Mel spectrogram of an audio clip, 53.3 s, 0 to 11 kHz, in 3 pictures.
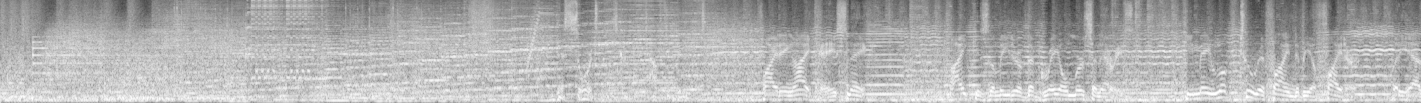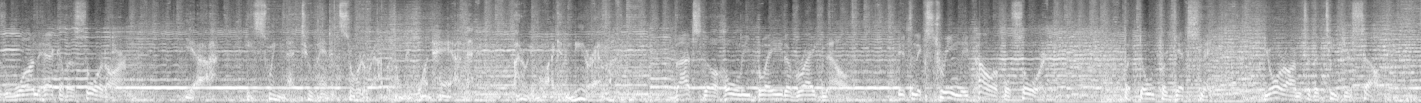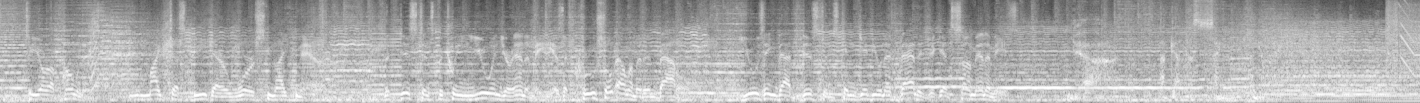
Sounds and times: Music: 0.0s - 53.2s
Speech: 6.4s - 8.9s, 9.5s - 10.9s, 11.9s - 14.2s, 14.8s - 25.5s, 26.2s - 31.0s, 31.8s - 35.2s, 35.8s - 39.6s, 40.3s - 44.2s, 44.8s - 51.3s.

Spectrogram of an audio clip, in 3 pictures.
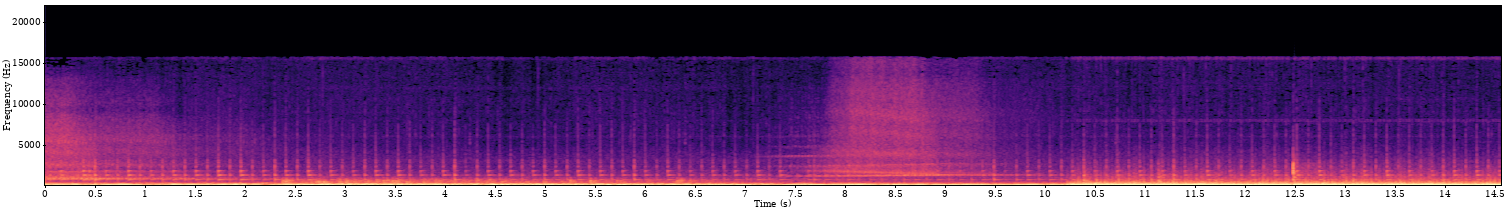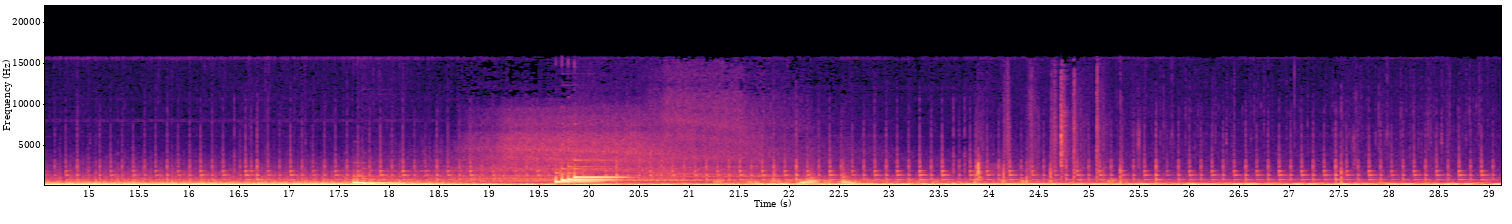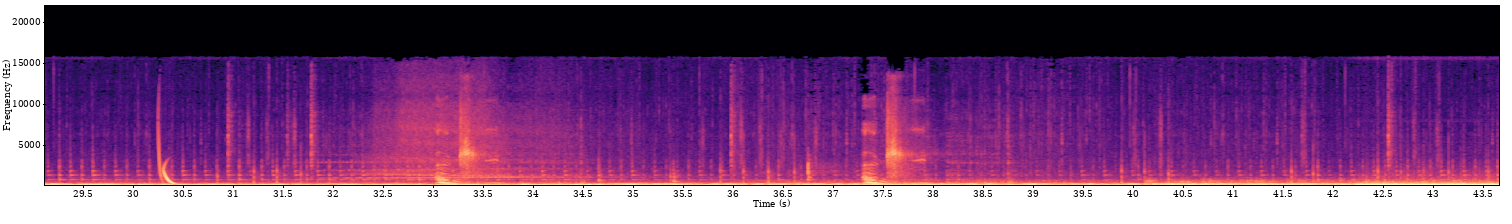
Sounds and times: Music: 0.0s - 43.6s.

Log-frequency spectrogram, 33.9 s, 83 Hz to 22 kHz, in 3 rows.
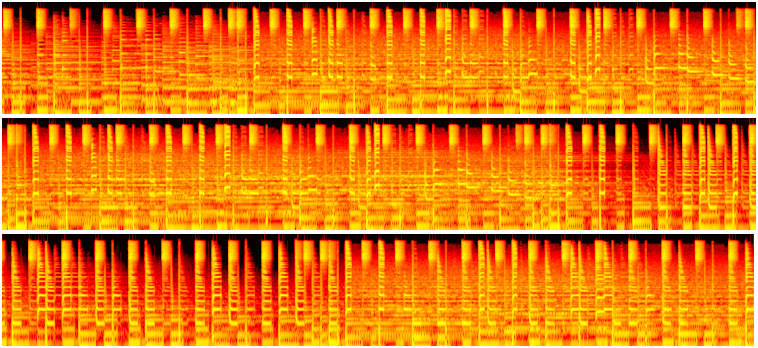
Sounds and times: Music: 0.0s - 33.9s.

